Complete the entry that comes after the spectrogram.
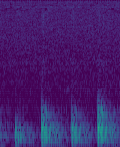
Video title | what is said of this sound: How to Find Wall Studs When Installing Closet Shelves | if it sounds hollow like that you know there's no stud there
